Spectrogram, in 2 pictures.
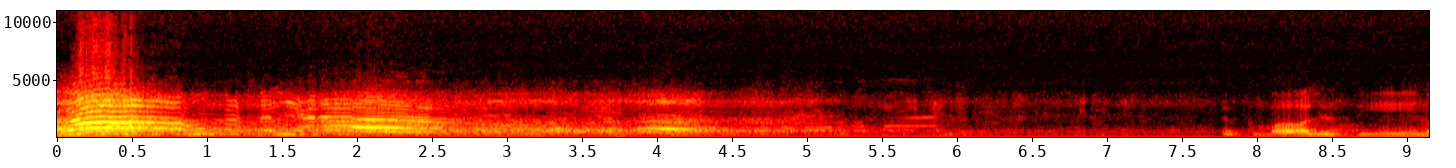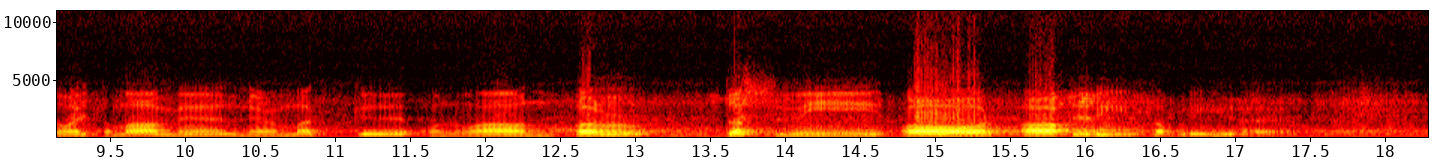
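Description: An elderly man speaks with animation through a crackly old recording.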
